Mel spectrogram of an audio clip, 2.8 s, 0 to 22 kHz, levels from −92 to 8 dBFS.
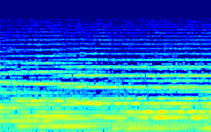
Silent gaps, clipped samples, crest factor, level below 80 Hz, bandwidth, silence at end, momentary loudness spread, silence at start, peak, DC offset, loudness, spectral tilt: none; under 0.1%; 14 dB; -46 dBFS; 12.5 kHz; 0 s; 3 LU; 0 s; -14 dBFS; under 0.1%; -27 LUFS; -6 dB/octave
